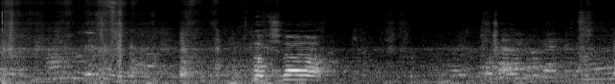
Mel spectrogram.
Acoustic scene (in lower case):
elevator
